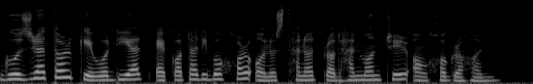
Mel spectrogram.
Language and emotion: Assamese, neutral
